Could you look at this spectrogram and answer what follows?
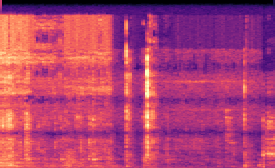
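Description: Sewing machine stitching a pillowcase to the folded edge and back stitching, a quiet steady mechanical whir with faint rhythmic needle ticks and a couple of small clicks, close up, no talking.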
